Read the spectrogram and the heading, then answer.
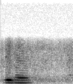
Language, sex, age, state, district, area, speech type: Hindi, female, 30-45, Madhya Pradesh, Harda, urban, conversation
